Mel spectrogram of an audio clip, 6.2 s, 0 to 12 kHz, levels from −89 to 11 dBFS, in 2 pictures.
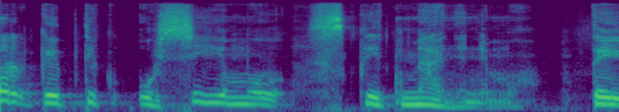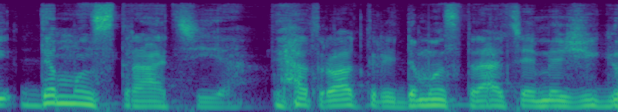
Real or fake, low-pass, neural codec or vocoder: fake; 10.8 kHz; vocoder, 44.1 kHz, 128 mel bands, Pupu-Vocoder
